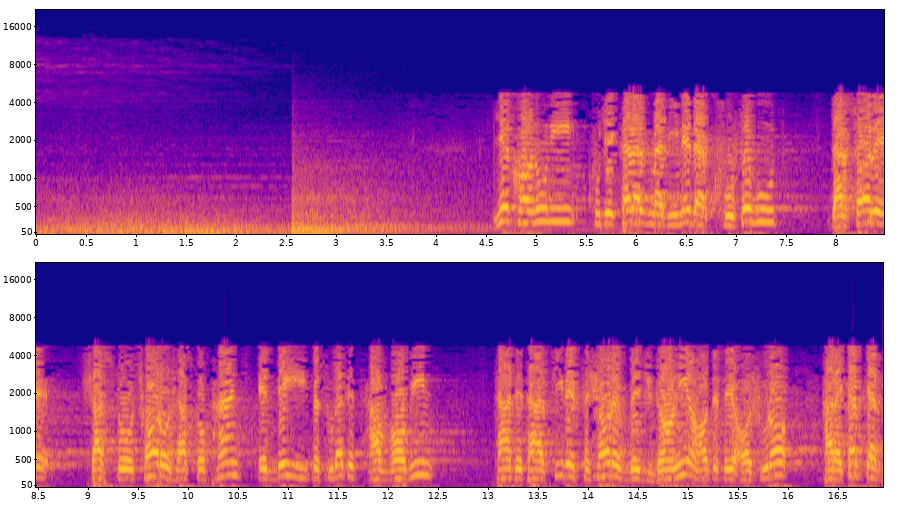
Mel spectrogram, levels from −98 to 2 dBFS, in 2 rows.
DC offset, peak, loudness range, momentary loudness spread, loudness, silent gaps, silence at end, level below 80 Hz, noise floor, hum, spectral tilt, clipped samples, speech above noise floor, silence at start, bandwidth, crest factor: under 0.1%; -4 dBFS; 13 LU; 17 LU; -14 LUFS; none; 0 s; -34 dBFS; -44 dBFS; none; -7.5 dB/octave; under 0.1%; 30 dB; 0 s; 8.2 kHz; 12 dB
